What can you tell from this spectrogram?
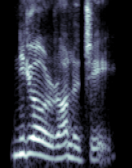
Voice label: "neurology", Indian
